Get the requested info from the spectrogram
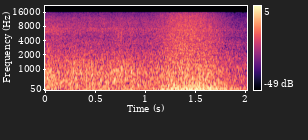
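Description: A motorcycle going past at speed, heard mostly as a rushing of wind and road noise over a low rumble. It swells about a second and a half in, then cuts off.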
